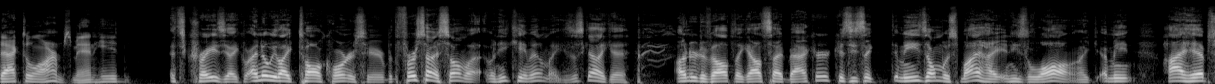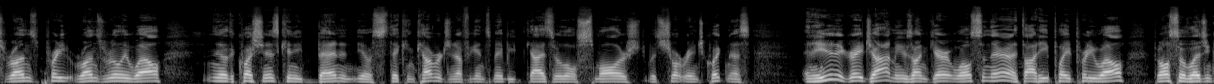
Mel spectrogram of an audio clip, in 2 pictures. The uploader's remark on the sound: Lettermen Live is back at Roosters to break it down. As always, Lettermen Live is hosted by Roosters on Olentangy River Road in Columbus.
